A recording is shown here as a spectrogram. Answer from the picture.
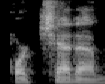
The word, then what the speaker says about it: porchetta: Can you explain, because I don't know if everyone knows what porchetta is, and it's like people it's spelled like porchetta, but it's pronounced porchetta.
